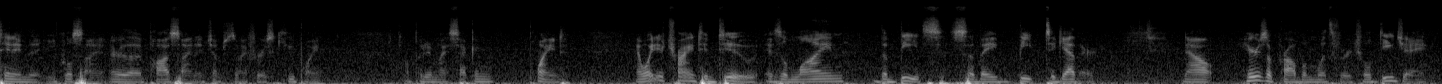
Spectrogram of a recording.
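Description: At 7.23 s, a block of digital silence appears: a run of output samples was replaced with zeros, lasting about 1.45 ms, which fits a 64-sample block. Because the signal drops to silence and returns with no fade, each edge is an abrupt step in the waveform, and the two steps sit so close together that they merge. The hole itself is too brief to hear as a gap, so the result is a single sharp tick in the sound.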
